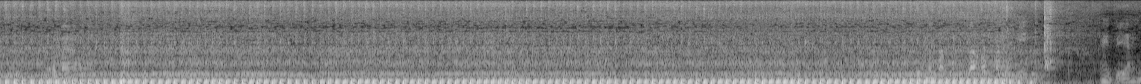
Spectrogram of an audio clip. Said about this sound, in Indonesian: Coba kita cek lagi motor nyalakan apakah benar normal.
